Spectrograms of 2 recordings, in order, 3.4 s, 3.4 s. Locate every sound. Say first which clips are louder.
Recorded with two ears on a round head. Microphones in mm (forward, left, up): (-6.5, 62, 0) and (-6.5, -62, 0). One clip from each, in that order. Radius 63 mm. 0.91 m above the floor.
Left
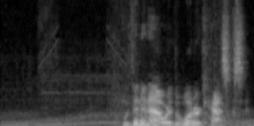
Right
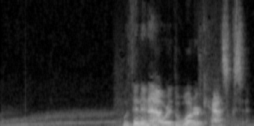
1.6 s a man speaking: left 1 dB; 5° right (ahead or behind), 0.6 m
